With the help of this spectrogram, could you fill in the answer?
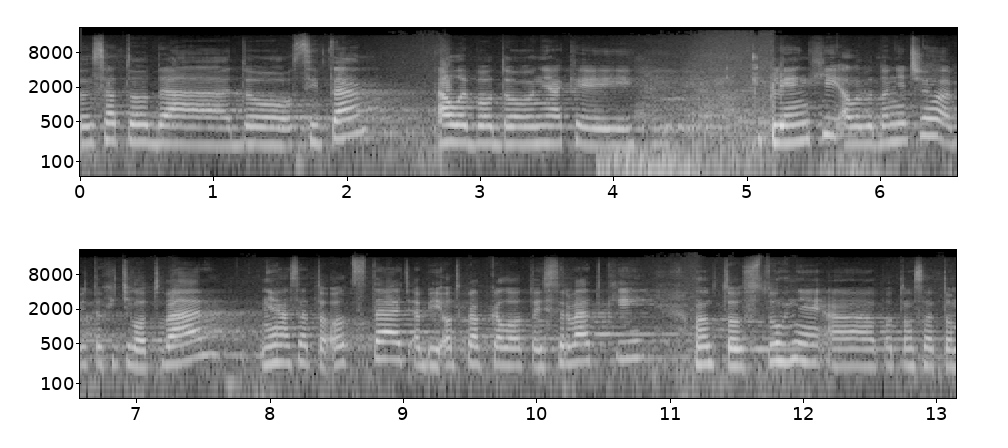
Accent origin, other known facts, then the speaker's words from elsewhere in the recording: Slatinka nad Bebravou, Trenčín Region, Slovakia; študujem druhý ročník podnikateľ pre rozvoj vidieka, odbor, a som zo Slatinky nad Bebravou.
